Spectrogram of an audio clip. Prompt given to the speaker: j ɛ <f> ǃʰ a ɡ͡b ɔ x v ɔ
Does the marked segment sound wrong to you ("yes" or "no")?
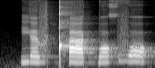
yes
